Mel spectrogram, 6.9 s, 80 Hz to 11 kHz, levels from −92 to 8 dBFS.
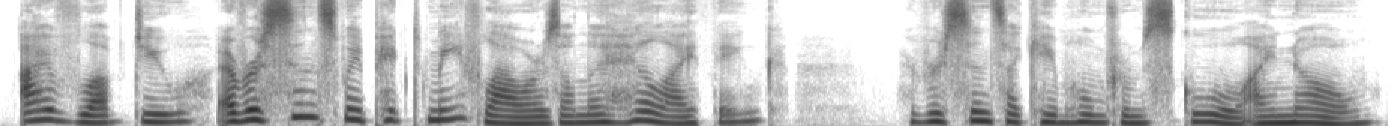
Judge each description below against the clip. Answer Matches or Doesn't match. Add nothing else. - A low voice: Doesn't match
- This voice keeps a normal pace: Matches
